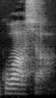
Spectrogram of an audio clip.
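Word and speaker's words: gua sha: g-u-a-s-a and google what this was and it's pronounced guasha this is the practicing of using a tool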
